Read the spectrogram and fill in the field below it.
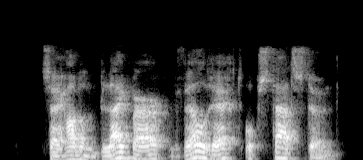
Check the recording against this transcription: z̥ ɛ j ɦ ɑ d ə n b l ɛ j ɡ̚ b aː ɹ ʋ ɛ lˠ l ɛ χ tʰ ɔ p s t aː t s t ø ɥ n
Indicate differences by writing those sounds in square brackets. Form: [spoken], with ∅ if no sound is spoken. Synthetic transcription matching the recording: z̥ ɛ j ɦ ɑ d ə n b l ɛ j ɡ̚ b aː ɹ ʋ ɛ lˠ [r] ɛ χ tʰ ɔ p s t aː t s t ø ɥ n

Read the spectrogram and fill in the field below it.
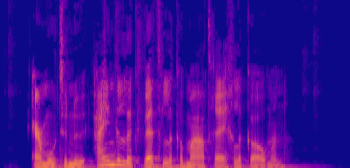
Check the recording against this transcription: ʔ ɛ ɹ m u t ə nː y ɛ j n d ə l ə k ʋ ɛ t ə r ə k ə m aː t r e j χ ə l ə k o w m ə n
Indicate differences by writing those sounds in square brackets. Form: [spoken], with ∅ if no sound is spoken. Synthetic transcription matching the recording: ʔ ɛ ɹ m u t ə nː y ɛ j n d ə l ə k ʋ ɛ t ə [l] ə k ə m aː t r e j χ ə l ə k o w m ə n

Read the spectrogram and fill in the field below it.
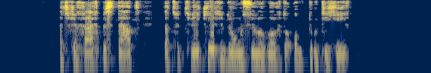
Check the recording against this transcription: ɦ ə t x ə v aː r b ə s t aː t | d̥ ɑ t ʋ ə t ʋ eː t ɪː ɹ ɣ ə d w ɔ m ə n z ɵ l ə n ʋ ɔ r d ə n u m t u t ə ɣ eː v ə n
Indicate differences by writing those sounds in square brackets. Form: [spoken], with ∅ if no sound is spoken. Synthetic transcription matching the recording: ɦ ə t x ə v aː r b ə s t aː t | d̥ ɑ t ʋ ə t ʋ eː [k] ɪː [r] ɣ ə d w ɔ [ŋ] ə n z ɵ l ə n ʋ ɔ r d ə n [ɔ] m t u t ə ɣ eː v ə n

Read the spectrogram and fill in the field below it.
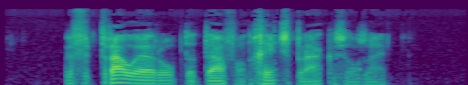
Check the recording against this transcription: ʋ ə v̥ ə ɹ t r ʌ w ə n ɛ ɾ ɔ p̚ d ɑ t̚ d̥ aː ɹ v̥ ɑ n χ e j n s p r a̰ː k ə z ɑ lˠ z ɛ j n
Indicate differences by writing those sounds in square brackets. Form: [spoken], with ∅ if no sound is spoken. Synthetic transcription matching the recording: ʋ ə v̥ ə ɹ t r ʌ w ə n ɛ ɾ ɔ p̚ d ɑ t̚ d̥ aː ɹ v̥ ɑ n χ e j n s p r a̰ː k ə z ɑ lˠ z ɛ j n

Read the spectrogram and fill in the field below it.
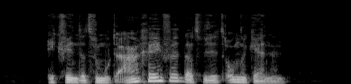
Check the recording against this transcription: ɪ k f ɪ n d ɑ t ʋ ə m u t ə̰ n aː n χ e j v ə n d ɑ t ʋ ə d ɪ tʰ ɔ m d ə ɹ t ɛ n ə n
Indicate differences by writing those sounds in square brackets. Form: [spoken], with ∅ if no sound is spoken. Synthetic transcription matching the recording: ɪ k f ɪ n d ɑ t ʋ ə m u t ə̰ n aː n χ e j v ə n d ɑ t ʋ ə d ɪ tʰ ɔ [n] d ə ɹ [k] ɛ n ə n

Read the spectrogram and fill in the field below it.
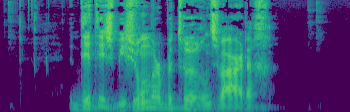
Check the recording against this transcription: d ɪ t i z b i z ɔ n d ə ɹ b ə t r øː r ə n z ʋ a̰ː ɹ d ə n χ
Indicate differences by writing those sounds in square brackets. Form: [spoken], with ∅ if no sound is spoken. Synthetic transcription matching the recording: d ɪ t [ɪ] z b i z ɔ n d ə ɹ b ə t r øː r ə n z ʋ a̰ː ɹ d ə [∅] χ

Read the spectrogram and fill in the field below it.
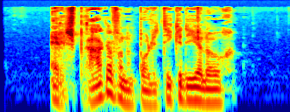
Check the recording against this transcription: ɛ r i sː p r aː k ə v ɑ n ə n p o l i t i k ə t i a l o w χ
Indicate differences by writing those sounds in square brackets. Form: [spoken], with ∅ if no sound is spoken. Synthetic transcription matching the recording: ɛ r [ɪ] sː p r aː k ə v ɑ n ə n p o l i t i k ə [d] i a l o w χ

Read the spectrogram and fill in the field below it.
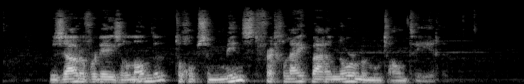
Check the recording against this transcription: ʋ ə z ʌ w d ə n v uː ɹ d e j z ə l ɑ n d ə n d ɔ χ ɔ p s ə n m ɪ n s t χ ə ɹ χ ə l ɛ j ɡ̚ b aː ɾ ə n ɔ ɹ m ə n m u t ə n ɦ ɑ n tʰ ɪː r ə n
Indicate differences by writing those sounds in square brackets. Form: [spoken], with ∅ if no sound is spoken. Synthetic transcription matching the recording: ʋ ə z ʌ w d ə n v [ʊː] ɹ d e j z ə l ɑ n d ə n [t] ɔ χ ɔ p s ə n m ɪ n s t [f] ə ɹ χ ə l ɛ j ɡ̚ b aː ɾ ə n ɔ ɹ m ə n m u t ə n ɦ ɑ n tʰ ɪː r ə n

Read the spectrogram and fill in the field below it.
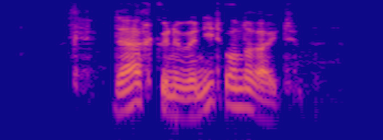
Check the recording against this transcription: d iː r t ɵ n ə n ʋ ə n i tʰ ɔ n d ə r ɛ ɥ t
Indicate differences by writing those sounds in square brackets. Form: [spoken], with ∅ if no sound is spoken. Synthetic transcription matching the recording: d [aː] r [k] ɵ n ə n ʋ ə n i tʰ ɔ n d ə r [œ] ɥ t

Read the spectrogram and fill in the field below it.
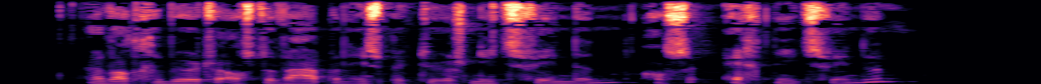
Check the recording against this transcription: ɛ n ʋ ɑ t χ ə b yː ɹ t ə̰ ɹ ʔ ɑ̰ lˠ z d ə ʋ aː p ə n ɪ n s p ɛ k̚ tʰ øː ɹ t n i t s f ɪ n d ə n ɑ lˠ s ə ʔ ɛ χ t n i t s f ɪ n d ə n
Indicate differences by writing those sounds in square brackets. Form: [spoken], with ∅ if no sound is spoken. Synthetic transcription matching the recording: ɛ n ʋ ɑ t χ ə b [øː] ɹ t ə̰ ɹ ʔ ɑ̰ lˠ z d ə ʋ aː p ə n ɪ n s p ɛ k̚ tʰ øː ɹ [s] n i t s f ɪ n d ə n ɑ lˠ s ə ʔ ɛ χ t n i t s f ɪ n d ə n

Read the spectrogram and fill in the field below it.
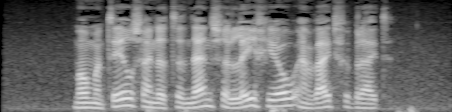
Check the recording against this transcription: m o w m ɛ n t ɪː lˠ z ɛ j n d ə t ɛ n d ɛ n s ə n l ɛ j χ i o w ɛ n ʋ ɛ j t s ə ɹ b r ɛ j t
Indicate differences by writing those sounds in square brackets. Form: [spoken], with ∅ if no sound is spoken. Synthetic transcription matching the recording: m o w m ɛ n t ɪː lˠ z ɛ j n d ə t ɛ n d ɛ n s ə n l [e] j χ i o w ɛ n ʋ ɛ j t [f] ə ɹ b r ɛ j t

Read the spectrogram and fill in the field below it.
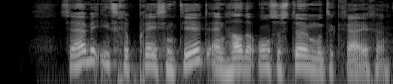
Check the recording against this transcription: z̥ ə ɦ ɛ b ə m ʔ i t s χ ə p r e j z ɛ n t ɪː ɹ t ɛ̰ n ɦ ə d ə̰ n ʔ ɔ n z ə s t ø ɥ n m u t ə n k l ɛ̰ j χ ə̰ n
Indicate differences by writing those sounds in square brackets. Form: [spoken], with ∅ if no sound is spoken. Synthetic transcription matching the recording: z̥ ə ɦ ɛ b ə [n] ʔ i t s χ ə p r e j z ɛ n t ɪː ɹ t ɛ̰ n ɦ [ɑ] d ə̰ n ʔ ɔ n z ə s t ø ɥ n m u t ə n k [r] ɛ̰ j χ ə̰ n

